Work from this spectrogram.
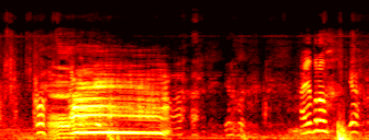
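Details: An escaped cow at Setia Farm gives a long, flat, drawn-out moo lasting over a second, then brief calls and chatter from people nearby.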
